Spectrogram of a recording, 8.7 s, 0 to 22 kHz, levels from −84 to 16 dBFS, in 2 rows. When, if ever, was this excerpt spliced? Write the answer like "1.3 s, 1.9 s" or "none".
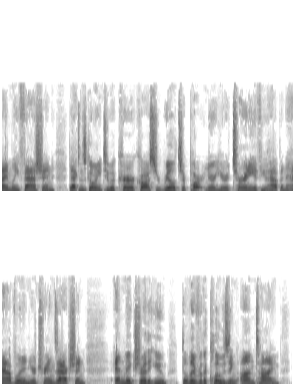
1.1 s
